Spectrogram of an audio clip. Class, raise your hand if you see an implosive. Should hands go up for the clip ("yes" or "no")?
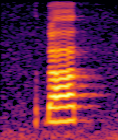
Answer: yes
